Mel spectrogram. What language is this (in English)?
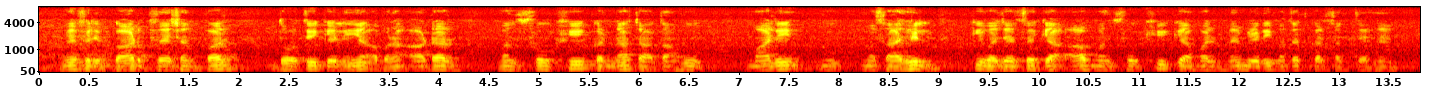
Urdu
